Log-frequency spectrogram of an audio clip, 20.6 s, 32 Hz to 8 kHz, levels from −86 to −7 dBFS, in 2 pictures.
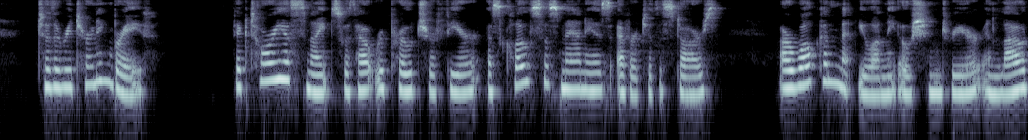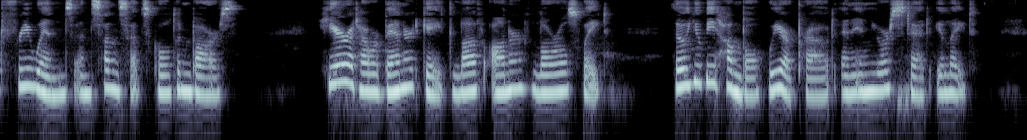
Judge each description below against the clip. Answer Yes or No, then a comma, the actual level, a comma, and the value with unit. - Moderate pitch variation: Yes, average, 3.5 semitones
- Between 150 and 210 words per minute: Yes, average, 165 wpm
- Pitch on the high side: Yes, high, 220 Hz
